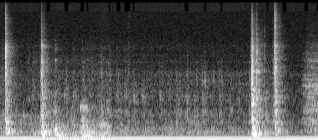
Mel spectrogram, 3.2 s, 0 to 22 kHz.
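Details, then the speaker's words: Used cassette deck on tape 1 input of a Marantz PM-30 amplifier, switched to reverse after stopping unexpectedly on fast forward: a few sharp irregular clicks and clunks as the transport engages; tape mechanism misbehaving, tape possibly at fault. "Ooh. I hope that's the tape. Reverse. Weird noises. Okay."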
